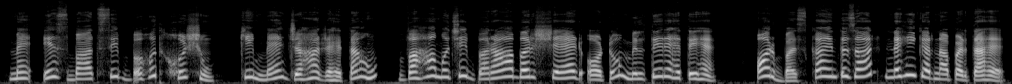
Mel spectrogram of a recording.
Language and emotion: Hindi, happy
